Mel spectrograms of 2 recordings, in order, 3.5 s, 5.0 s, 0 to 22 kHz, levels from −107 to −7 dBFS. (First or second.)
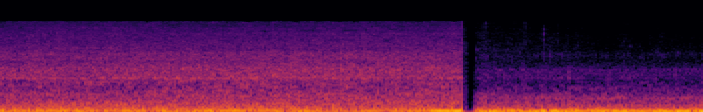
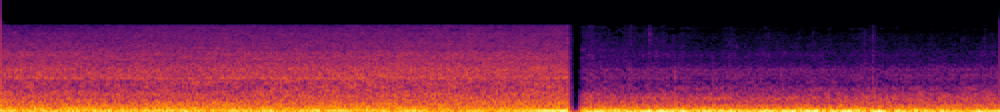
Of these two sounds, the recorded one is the second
